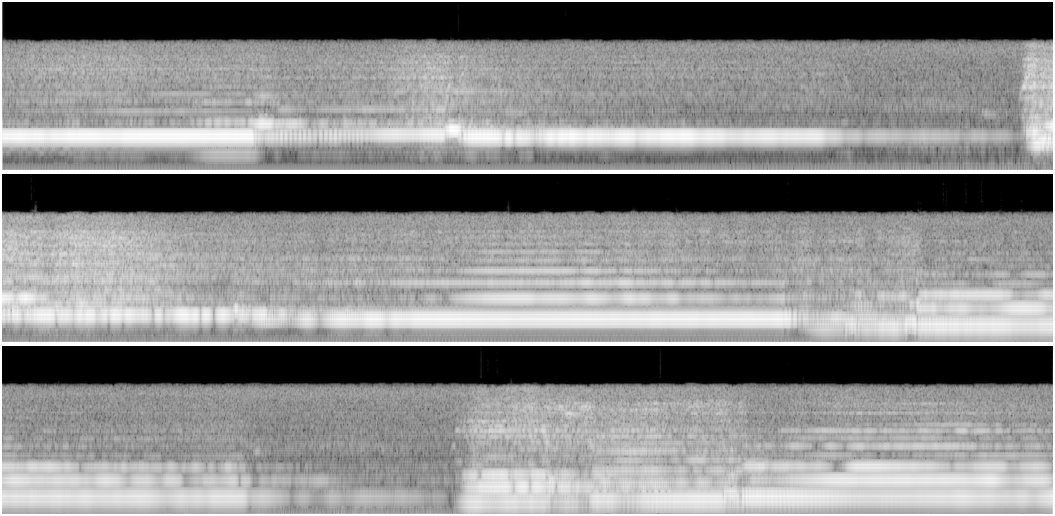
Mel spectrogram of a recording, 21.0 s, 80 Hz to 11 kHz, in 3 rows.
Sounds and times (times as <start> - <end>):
Music: 0.0 - 21.0.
